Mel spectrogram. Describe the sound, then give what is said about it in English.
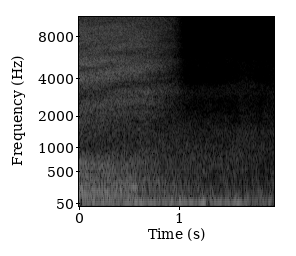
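A deep breath is drawn in during a guided breathing exercise, heard as a soft, airy hiss lasting about a second before it drops away to near silence. “Take a deep breath in”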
